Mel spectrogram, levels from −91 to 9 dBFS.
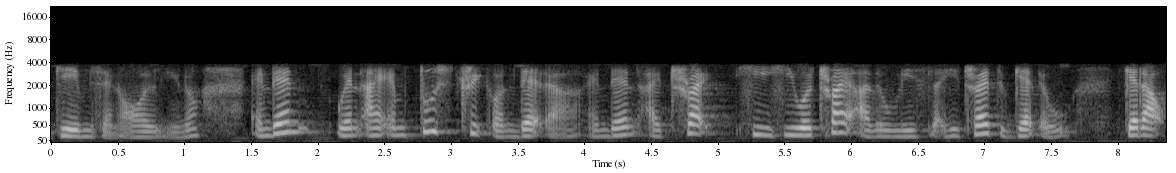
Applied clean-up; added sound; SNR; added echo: none; none; none; none.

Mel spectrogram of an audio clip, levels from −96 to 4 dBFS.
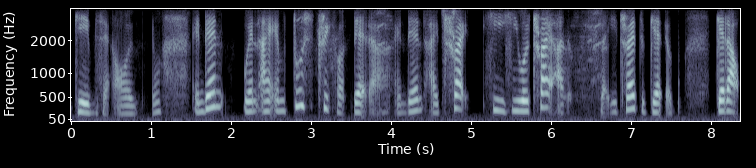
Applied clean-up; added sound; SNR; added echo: neural diffusion model UNIVERSE++.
